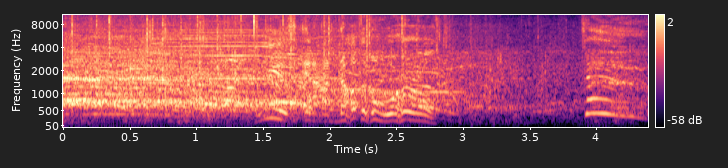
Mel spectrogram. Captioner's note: crowd cheering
